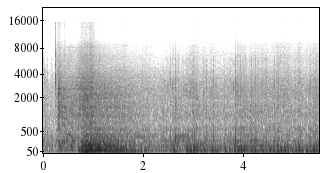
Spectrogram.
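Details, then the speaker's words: Honda Civic ESi that had suddenly died: after restoring the ignition supply and refitting the relay, a brief crank catches into a firm start and settles to a steady, even idle. "yun na guys, umandar na nga, no? Guys, umandar na."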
